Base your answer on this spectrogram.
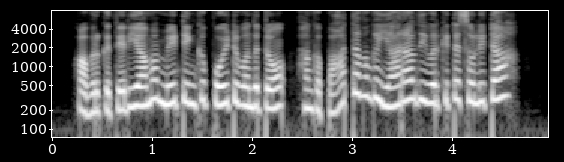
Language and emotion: Tamil, fearful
